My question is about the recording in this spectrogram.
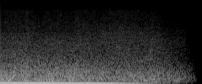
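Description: Surf washing on a beach, a steady rushing noise with a deep rumble under it, fading out over the last half second.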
